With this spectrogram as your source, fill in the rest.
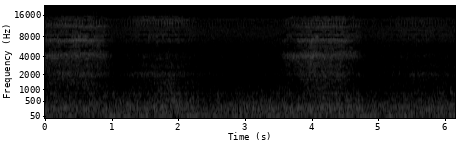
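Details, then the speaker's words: Student nurse auscultating a healthy adult's anterior chest lobes with a stethoscope during deep breaths: soft, even airflow with no wheezes or crackles, clear and equal bilaterally: normal breath sounds. "great so again lung sounds were clear and equal bilaterally to all lobes so that sounds great"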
